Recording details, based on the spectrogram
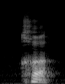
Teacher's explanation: we're just going into the throat so pharyngeal like claw which we can feel our tongue getting very low but it's not at the back of our throats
